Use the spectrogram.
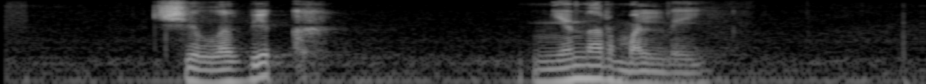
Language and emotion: Russian, angry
